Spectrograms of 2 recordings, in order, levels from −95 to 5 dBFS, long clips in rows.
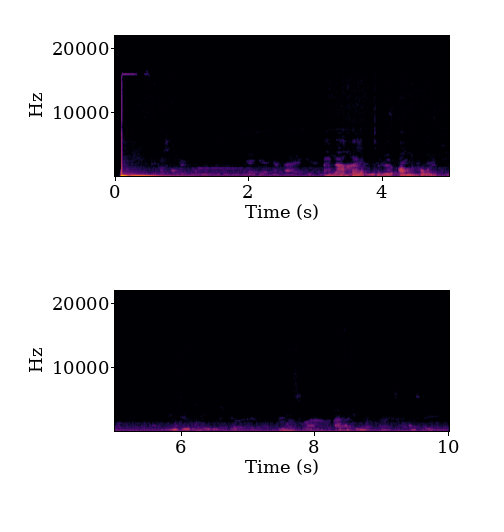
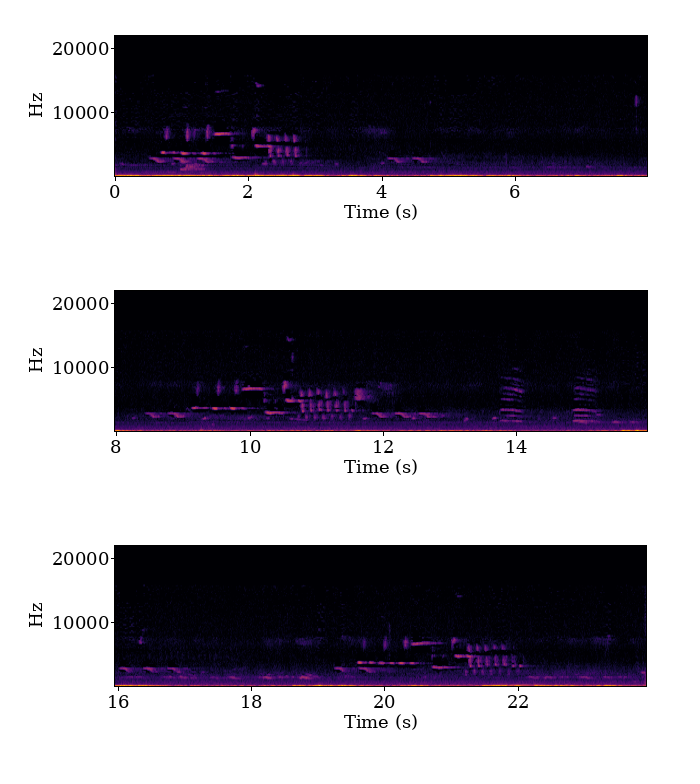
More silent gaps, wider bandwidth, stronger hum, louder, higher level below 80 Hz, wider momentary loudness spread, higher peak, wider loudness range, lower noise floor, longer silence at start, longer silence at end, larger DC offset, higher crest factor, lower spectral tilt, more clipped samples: neither; second, 4.3 kHz vs 7 kHz; neither; second, -47 LUFS vs -34 LUFS; second, -46 dBFS vs -26 dBFS; second, 22 LU vs 26 LU; second, -6 dBFS vs -2 dBFS; second, 12 LU vs 21 LU; first, -68 dBFS vs -54 dBFS; about the same, 0.1 s vs 0 s; first, 5.6 s vs 0.15 s; neither; first, 26 dB vs 18 dB; first, -7.5 dB/octave vs -4.5 dB/octave; neither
